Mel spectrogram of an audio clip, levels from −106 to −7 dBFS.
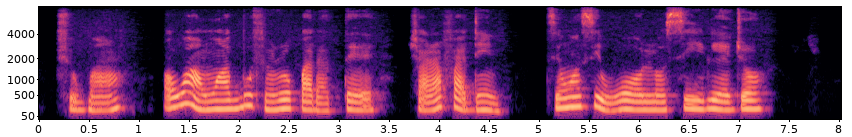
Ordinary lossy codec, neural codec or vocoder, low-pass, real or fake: none; none; none; real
